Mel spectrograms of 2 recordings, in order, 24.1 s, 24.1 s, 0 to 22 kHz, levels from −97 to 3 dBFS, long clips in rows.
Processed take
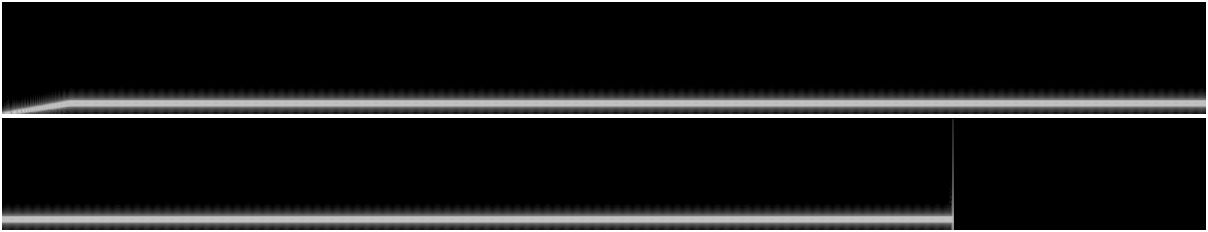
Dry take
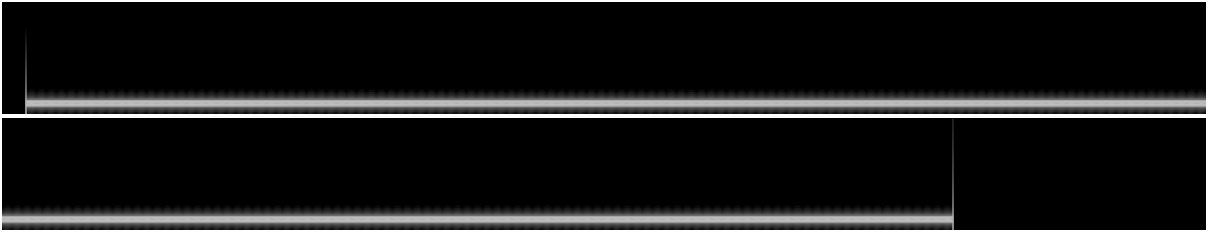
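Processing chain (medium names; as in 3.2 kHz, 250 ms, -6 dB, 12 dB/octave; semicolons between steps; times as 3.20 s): tape start-up on the opening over 0.69 s; level rider gain up to 4 dB; trim -1.5 dB; AAC 96 kbps 48 kHz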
